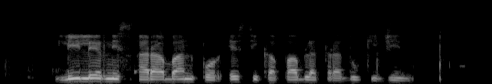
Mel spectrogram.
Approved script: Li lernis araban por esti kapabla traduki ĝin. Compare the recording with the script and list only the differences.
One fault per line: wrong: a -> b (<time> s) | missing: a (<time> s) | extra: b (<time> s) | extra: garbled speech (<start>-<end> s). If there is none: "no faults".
no faults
